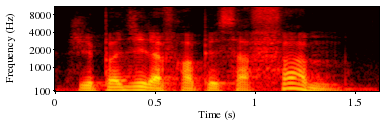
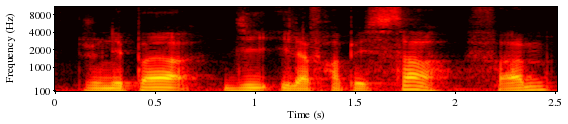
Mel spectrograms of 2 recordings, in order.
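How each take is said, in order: First: The word "femme" carries the strongest stress. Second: The word "sa" carries the strongest stress. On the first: He hit someone other than his wife. "là on est en train de dire qu'il a frappé quelqu'un d'autre que sa femme" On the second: He hit someone else's wife. "là on est en train de dire qu'il a frappé la femme de quelqu'un d'autre"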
